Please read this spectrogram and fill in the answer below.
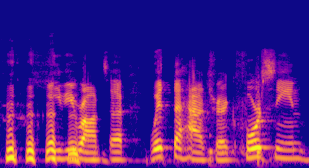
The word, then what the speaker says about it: Kiviranta: There were goals 10 seconds apart in the third, capped off by Kivaranta hat trick foreseen by Hockey Jerk. – Kiviranta, please get our Lord and Savior's name correctly.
